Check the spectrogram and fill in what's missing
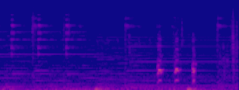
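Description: Chickens cluck on a farm in Story of Seasons: Pioneers of Olive Town, a series of short repeated clucks interspersed with soft game chimes and clinks over quiet background music.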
